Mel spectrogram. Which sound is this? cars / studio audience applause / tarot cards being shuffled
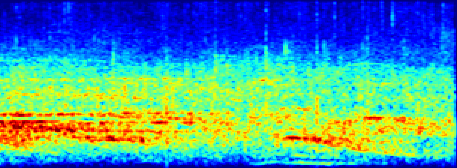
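studio audience applause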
